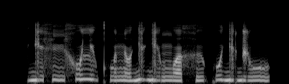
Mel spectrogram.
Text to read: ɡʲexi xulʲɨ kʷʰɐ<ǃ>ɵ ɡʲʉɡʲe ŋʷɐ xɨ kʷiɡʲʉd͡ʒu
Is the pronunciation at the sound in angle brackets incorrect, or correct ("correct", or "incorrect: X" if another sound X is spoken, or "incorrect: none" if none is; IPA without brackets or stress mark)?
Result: incorrect: n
